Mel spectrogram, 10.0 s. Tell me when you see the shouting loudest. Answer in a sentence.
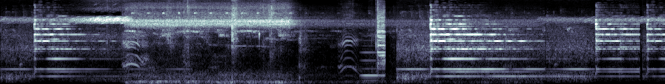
The volume of the shouting peaks at 2 seconds.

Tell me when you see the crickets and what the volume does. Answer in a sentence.
The crickets can be heard from 0.0 to 9.9 s, getting quieter.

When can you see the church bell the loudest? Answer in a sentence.
The loudest moment of the church bell is at 7 seconds.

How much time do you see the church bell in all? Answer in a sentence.
You can hear the church bell for 7 seconds altogether.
